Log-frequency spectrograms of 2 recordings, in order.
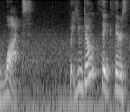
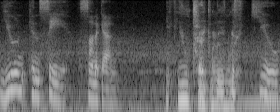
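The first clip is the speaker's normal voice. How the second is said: soft sibilant spirit whisper; hissing serpent dragon; 3 semitones lower, 6 dB quieter than usual. Acted. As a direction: hiss the words like a spirit. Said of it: "in a sibilant voice".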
